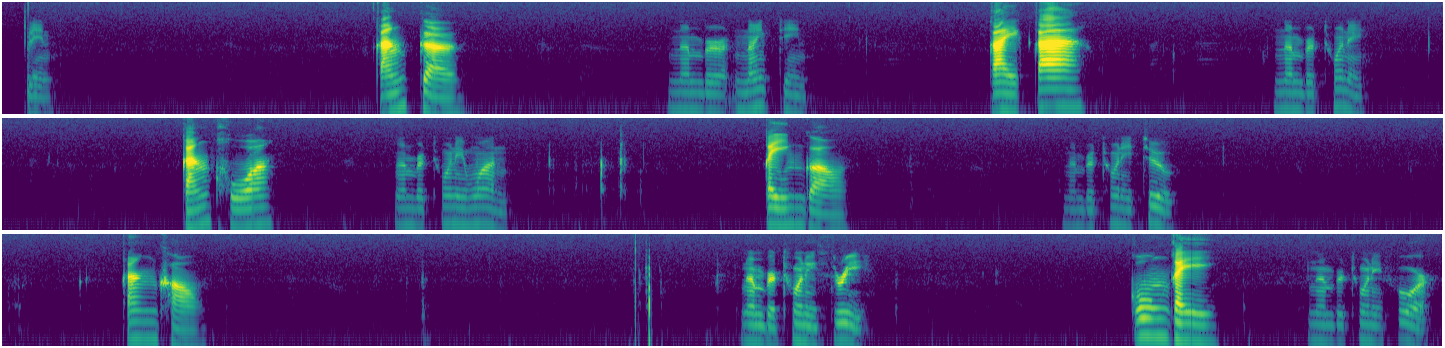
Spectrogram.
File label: Green Miao list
